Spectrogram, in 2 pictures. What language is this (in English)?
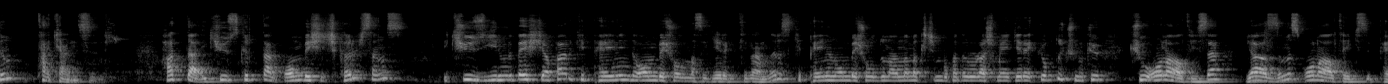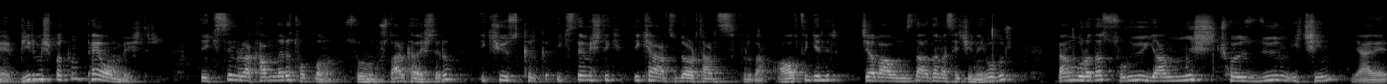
Turkish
